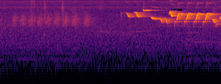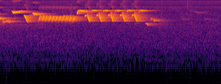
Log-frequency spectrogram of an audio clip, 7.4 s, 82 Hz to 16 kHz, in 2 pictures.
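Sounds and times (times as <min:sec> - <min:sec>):
Eurasian wren Troglodytes troglodytes singing: 0:00.2 - 0:07.2.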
